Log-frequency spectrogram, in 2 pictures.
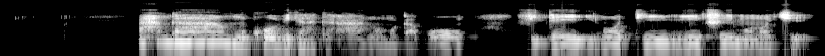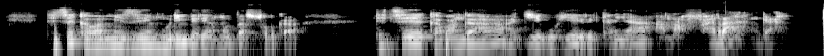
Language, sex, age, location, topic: Kinyarwanda, male, 18-24, Kigali, finance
